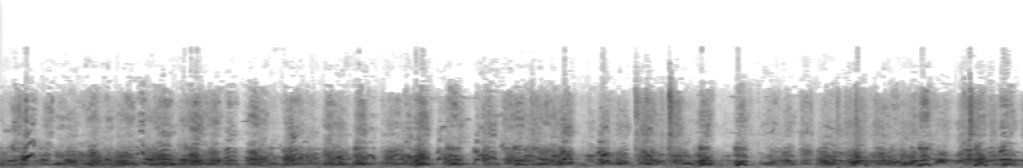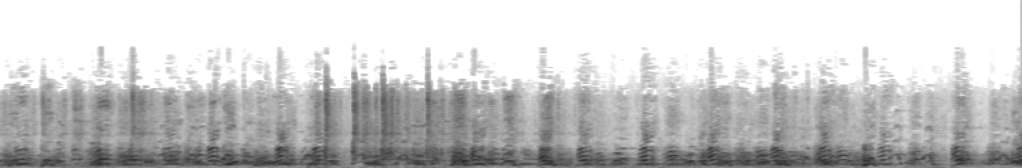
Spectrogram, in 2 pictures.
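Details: Many dogs barking together at the Bark Ark dog shelter, a dense, continuous wall of overlapping barks and yips with no pauses between them.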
